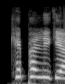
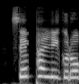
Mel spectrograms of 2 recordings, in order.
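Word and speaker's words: cephalic: 케팔릭이 아닌 세팔릭으로 발음합니다.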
